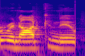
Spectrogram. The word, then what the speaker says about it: Renaud Camus: The Great Replacement is a term coined by French writer Renaud Camus. Oh yeah, that's how you pronounce the name.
